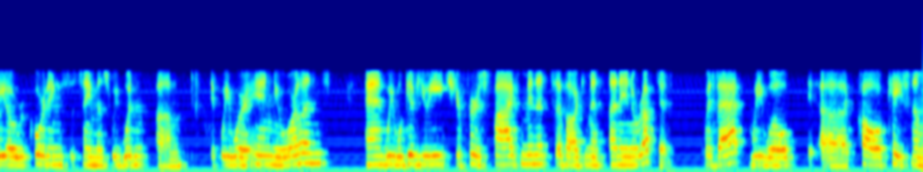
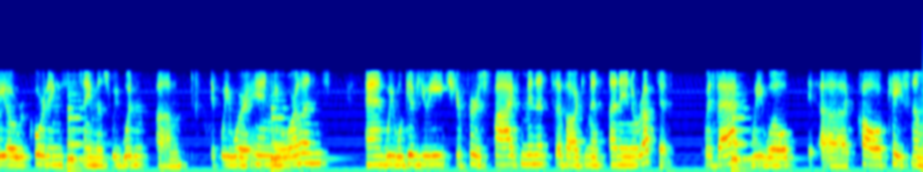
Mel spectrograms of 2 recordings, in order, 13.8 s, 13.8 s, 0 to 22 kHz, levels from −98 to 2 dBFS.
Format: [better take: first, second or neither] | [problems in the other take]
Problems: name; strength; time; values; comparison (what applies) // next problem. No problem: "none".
first | background sound (Bowed string instrument); 9 dB below the speech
